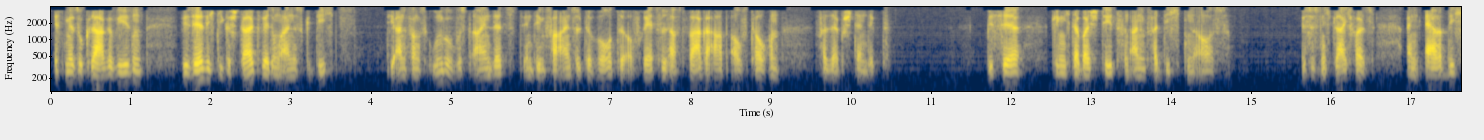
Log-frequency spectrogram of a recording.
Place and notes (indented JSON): {
  "title": "himmel/worte/land (7) - himmel worte land (7) - hsch ::: 09.05.2007 11:35:22",
  "latitude": "48.54",
  "longitude": "-4.49",
  "altitude": "29",
  "timezone": "GMT+1"
}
